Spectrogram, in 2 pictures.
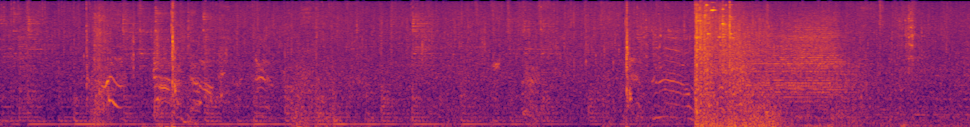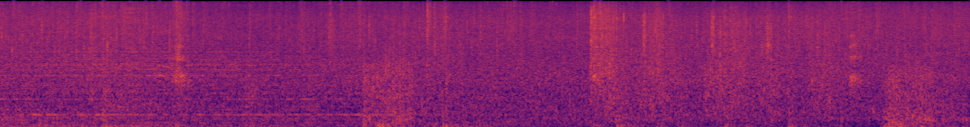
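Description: Steady rain and rolling thunder from a thunderstorm in the video game Tomb Raider, with a loud thunderclap near the middle and further rumbles later, a low steady hum underneath in the first part.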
